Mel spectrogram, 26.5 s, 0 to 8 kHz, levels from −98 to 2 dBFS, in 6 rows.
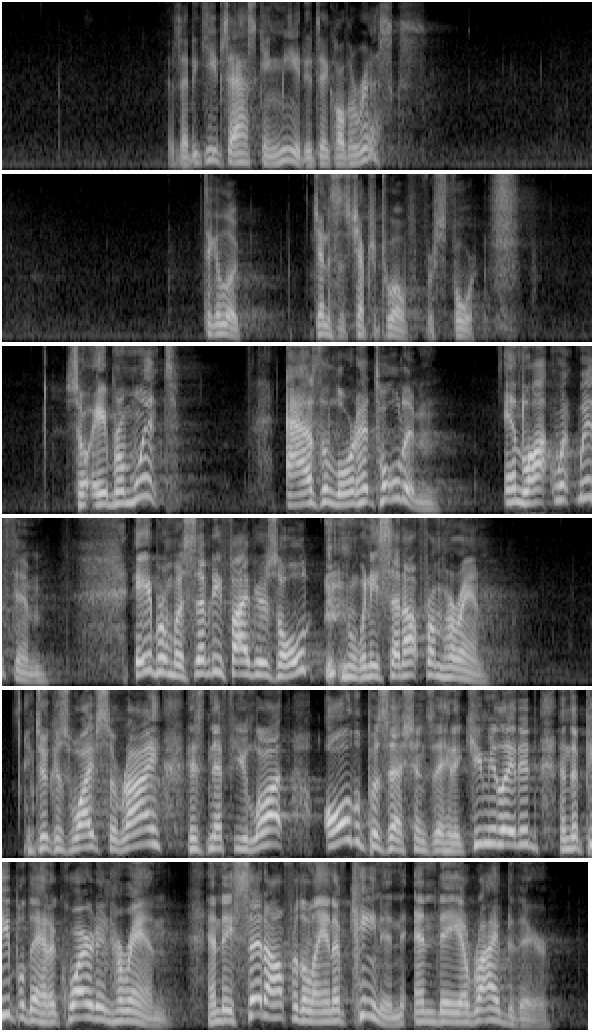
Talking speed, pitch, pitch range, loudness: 180 wpm, 195 Hz, 175-240 Hz, -23 LUFS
